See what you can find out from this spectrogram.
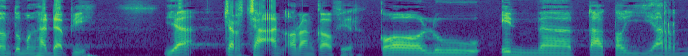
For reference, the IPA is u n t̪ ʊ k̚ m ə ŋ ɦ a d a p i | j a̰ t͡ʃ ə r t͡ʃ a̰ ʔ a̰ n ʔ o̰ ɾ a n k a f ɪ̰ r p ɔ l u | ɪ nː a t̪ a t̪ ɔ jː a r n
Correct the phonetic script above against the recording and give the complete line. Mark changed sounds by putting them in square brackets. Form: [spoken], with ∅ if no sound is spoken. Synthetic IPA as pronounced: u n t̪ ʊ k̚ m ə ŋ ɦ a d a p i | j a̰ t͡ʃ ə r t͡ʃ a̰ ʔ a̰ n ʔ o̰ ɾ a [ŋ] k a f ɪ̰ r [k] ɔ l u | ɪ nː a t̪ a t̪ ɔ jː a r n

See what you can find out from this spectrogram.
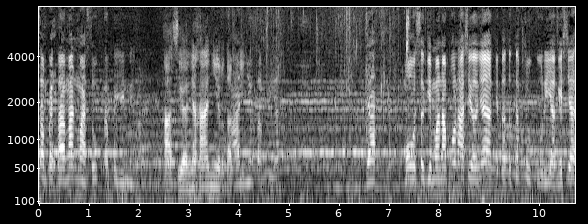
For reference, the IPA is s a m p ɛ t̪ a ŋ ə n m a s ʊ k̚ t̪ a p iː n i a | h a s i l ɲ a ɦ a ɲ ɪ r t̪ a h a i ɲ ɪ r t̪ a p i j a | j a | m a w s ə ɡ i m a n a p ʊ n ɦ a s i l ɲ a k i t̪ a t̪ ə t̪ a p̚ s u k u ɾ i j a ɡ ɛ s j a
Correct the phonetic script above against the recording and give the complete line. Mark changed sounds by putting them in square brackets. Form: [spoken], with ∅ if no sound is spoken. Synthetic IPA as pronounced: s a m p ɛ t̪ a ŋ [a] n m a s ʊ k̚ t̪ a p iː n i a | h a s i l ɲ a ɦ a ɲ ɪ r t̪ a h a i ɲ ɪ r t̪ a p i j a | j a | m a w s ə ɡ i m a n a p ʊ n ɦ a s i l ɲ a k i t̪ a t̪ ə t̪ a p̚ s u k u ɾ i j a ɡ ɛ s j a

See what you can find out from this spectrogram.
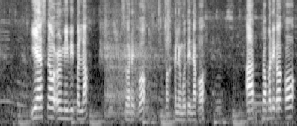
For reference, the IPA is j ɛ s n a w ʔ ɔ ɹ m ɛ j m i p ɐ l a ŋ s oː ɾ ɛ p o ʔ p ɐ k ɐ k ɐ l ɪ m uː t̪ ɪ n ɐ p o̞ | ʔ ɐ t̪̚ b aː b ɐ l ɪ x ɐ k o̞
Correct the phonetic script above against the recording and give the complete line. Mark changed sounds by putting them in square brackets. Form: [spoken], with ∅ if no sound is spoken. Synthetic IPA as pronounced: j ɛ s n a w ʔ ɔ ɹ m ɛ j [b] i p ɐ l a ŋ s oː ɾ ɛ p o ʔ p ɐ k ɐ k ɐ l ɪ m uː t̪ ɪ n ɐ [k] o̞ | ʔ ɐ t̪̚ b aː b ɐ l ɪ [k] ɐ k o̞

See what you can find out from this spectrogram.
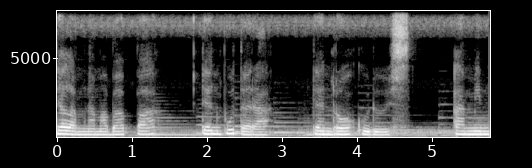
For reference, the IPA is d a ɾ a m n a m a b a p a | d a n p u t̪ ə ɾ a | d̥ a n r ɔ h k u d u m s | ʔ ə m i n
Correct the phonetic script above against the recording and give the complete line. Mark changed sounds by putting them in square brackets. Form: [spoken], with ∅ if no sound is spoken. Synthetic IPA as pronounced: d a [l] a m n a m a b a p a | d a n p u t̪ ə ɾ a | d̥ a n r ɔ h k u d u [∅] s | ʔ [a] m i n

